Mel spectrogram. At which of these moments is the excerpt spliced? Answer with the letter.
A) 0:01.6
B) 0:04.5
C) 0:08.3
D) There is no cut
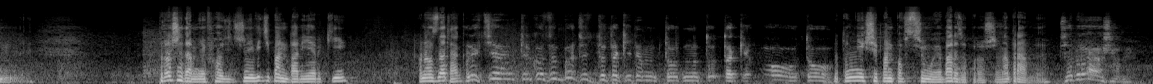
B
